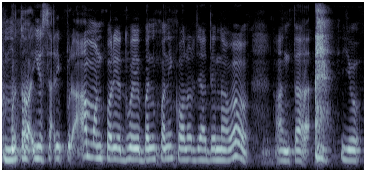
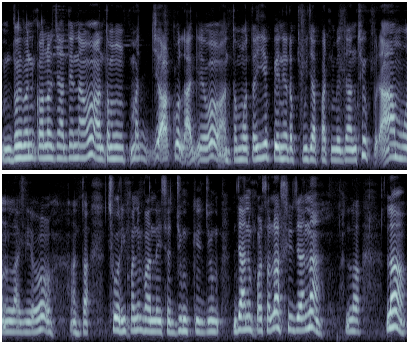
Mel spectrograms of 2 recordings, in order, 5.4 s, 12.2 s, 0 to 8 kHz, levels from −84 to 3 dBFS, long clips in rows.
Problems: none marked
